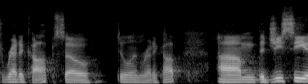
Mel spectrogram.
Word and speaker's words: Redekop: So pronouncing my last name is basically as it looks, Redekop.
